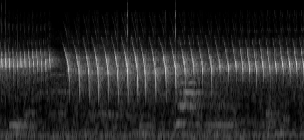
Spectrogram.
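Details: Canary delivering a long ngerol and ngerek song: a fast even trill, a brief gap, then a rapid rattle of repeated notes, about ten per second, running without pause.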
